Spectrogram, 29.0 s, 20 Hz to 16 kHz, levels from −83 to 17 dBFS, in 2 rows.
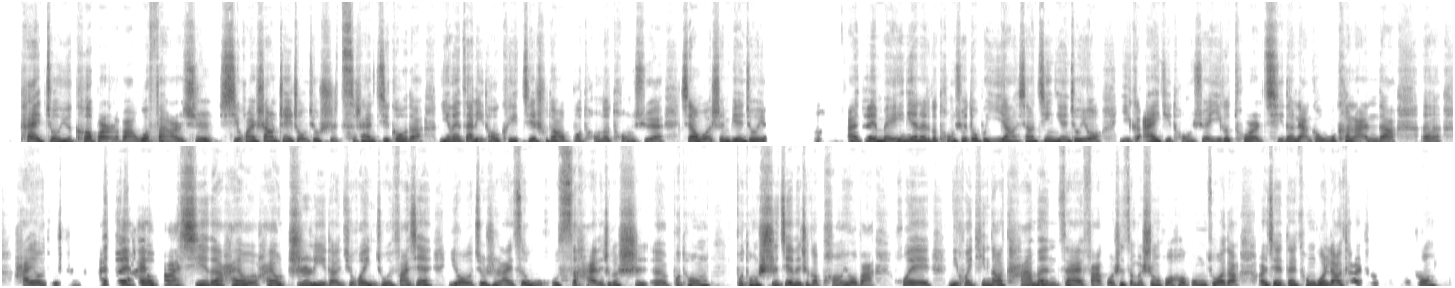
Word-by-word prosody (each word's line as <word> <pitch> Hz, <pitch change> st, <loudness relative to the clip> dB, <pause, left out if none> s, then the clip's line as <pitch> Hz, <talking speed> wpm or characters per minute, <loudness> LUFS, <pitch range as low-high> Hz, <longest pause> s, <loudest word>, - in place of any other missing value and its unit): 太 325 Hz, -8 st, +2 dB
究 245 Hz, +3 st, 0 dB
于 235 Hz, +1 st, +3 dB
课 290 Hz, +5 st, +1 dB
本 -, -, +2 dB
儿 -, -, -4 dB
了 -, -, -8 dB
吧， 160 Hz, -2 st, -2 dB
我 225 Hz, +5 st, +4 dB
反 240 Hz, -, -2 dB
而 155 Hz, +3 st, -3 dB
是 220 Hz, 0 st, -1 dB
喜 175 Hz, -6 st, -1 dB
欢 195 Hz, +6 st, +1 dB
上 255 Hz, +2 st, +1 dB
这 245 Hz, 0 st, 0 dB
种 175 Hz, -5 st, -2 dB
就 215 Hz, -, +2 dB
是 190 Hz, -4 st, -5 dB
慈 180 Hz, 0 st, -6 dB
善 220 Hz, 0 st, +2 dB
机 210 Hz, +2 st, -1 dB
构 210 Hz, -2 st, +2 dB
的。 165 Hz, -5 st, -3 dB
因 245 Hz, +4 st, +1 dB
为 280 Hz, -, +1 dB
在 285 Hz, -, -1 dB
里 -, -, +2 dB
头 185 Hz, +3 st, -1 dB
可 220 Hz, +2 st, -3 dB
以 215 Hz, -, +5 dB
接 230 Hz, +3 st, 0 dB
触 225 Hz, 0 st, -4 dB
到 210 Hz, -5 st, +1 dB
不 270 Hz, +7 st, -7 dB
同 230 Hz, -, -10 dB
的 195 Hz, -, -1 dB
同 200 Hz, -, -7 dB
学， 160 Hz, -1 st, -4 dB, 0.2 s
像 225 Hz, -3 st, +4 dB
我 165 Hz, -, -1 dB
身 205 Hz, -1 st, +2 dB
边 210 Hz, 0 st, +5 dB
就 210 Hz, -2 st, +3 dB
有 185 Hz, -, +1 dB
嗯， 215 Hz, +4 st, -21 dB, 0.3 s
哎， 230 Hz, +1 st, 0 dB
对， 255 Hz, +1 st, +3 dB
每 195 Hz, -7 st, +6 dB
一 230 Hz, -, +3 dB
年 240 Hz, -3 st, +5 dB
的 220 Hz, -, +6 dB
这 220 Hz, -, +1 dB
个 220 Hz, -, +2 dB
同 195 Hz, -1 st, -2 dB
学 205 Hz, -1 st, +1 dB
都 220 Hz, -, +3 dB
不 220 Hz, -, +1 dB
一 175 Hz, -4 st, -2 dB
样。 215 Hz, -4 st, +2 dB
像 215 Hz, +5 st, +2 dB
今 245 Hz, +2 st, 0 dB
年 210 Hz, -4 st, +3 dB
就 210 Hz, 0 st, +3 dB
有 175 Hz, -, -1 dB, 0.2 s
一 190 Hz, -5 st, -6 dB
个 170 Hz, -, -5 dB
埃 215 Hz, +2 st, +4 dB
及 200 Hz, -, -4 dB
同 165 Hz, -, -8 dB
学， 175 Hz, 0 st, -4 dB
一 185 Hz, -, -4 dB
个 205 Hz, -, +2 dB
土 195 Hz, -1 st, -6 dB
耳 175 Hz, -4 st, +1 dB
其 165 Hz, 0 st, -3 dB
的， 195 Hz, -, 0 dB
两 185 Hz, -2 st, 0 dB
个 180 Hz, -, -4 dB
乌 190 Hz, +3 st, -1 dB
克 205 Hz, 0 st, 0 dB
兰 185 Hz, -3 st, -3 dB
的， 170 Hz, -3 st, -1 dB, 0.3 s
呃， 170 Hz, 0 st, -5 dB, 0.2 s
还 175 Hz, -, -1 dB
有 185 Hz, -1 st, +2 dB
就 -, -, -16 dB
是 190 Hz, -1 st, -17 dB, 0.2 s
哎， 310 Hz, -, -1 dB
对， 340 Hz, -2 st, +5 dB
还 310 Hz, -, +4 dB
有 235 Hz, -7 st, +5 dB
巴 250 Hz, +5 st, -1 dB
西 280 Hz, 0 st, +3 dB
的， 220 Hz, -5 st, +3 dB
还 200 Hz, +3 st, -1 dB
有 195 Hz, -6 st, +3 dB
还 225 Hz, -, -2 dB
有 220 Hz, -4 st, +3 dB
智 310 Hz, +10 st, -2 dB
利 210 Hz, -4 st, +5 dB
的 155 Hz, -2 st, -2 dB
就 155 Hz, +10 st, -6 dB
会 270 Hz, -4 st, +2 dB
你 -, -, -1 dB
就 230 Hz, -, -2 dB
会 235 Hz, -, 0 dB
发 260 Hz, +4 st, -3 dB
现 240 Hz, -7 st, 0 dB, 0.2 s
有 175 Hz, -5 st, +1 dB
就 230 Hz, +6 st, +1 dB
是 215 Hz, -2 st, 0 dB
来 175 Hz, 0 st, -2 dB
自 240 Hz, +5 st, -1 dB
五 205 Hz, -8 st, +1 dB
湖 200 Hz, +7 st, -2 dB
四 220 Hz, +9 st, -1 dB
海 -, -, -1 dB
的 -, -, -4 dB
这 205 Hz, +4 st, -3 dB
个 205 Hz, -, +2 dB
世 220 Hz, +1 st, 0 dB
呃， 180 Hz, -2 st, -3 dB
不 290 Hz, -, -7 dB
同 210 Hz, -2 st, +1 dB, 0.2 s
不 310 Hz, -, -3 dB
同 220 Hz, -4 st, +4 dB
世 290 Hz, +4 st, +4 dB
界 250 Hz, -1 st, +3 dB
的 195 Hz, -, +3 dB
这 215 Hz, -, -2 dB
个 170 Hz, -, -2 dB
朋 160 Hz, 0 st, -7 dB
友 170 Hz, -4 st, +1 dB
吧， 150 Hz, -3 st, -3 dB, 0.2 s
会 260 Hz, -5 st, +1 dB
你 200 Hz, -5 st, +2 dB
会 270 Hz, +5 st, -3 dB
听 265 Hz, +2 st, -3 dB
到 235 Hz, -5 st, +3 dB
他 270 Hz, +6 st, -3 dB
们 195 Hz, -11 st, +1 dB
在 185 Hz, -4 st, +1 dB
法 155 Hz, -3 st, -3 dB
国 170 Hz, -, -3 dB
是 215 Hz, -, +3 dB
怎 -, -, -4 dB
么 -, -, -4 dB
生 195 Hz, -1 st, 0 dB
活 175 Hz, -, -1 dB
和 170 Hz, 0 st, -2 dB
工 180 Hz, +2 st, -1 dB
作 185 Hz, -4 st, +2 dB
的， 145 Hz, -1 st, +1 dB, 0.2 s
而 200 Hz, -, +3 dB
且 210 Hz, -1 st, +4 dB
在 205 Hz, 0 st, +2 dB
通 245 Hz, +2 st, -1 dB
过 225 Hz, -, +6 dB
聊 165 Hz, -3 st, +2 dB
天 195 Hz, -, -12 dB, 0.2 s
这 410 Hz, -, -21 dB
个 -, -, -13 dB
过 -, -, -29 dB, 0.2 s
程 205 Hz, -, 0 dB
中 -, -, -15 dB
210 Hz, 345 characters per minute, -20 LUFS, 180-235 Hz, 0.3 s, 每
